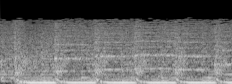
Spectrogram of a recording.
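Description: Hardstyle/jumpstyle dance music: a heavy, booming kick drum comes in just after the start and hits on every beat, a little over two beats a second, under dense synth chords.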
